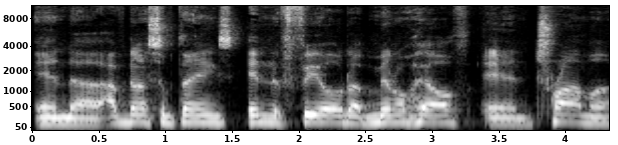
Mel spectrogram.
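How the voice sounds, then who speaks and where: An American-accented man at a medium pitch, with fairly even intonation and a moderate pace. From North Carolina (Thomasville). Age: 60s. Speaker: author and peer support specialist. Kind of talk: podcast interview. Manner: hesitant, many fillers.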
